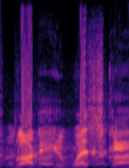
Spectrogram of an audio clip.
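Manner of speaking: mock a British radio guest, loud and low; mock British accent. Podcaster aping the documentary guest, loud mock British voice. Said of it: "this British motherfucker was talking on the radio".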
